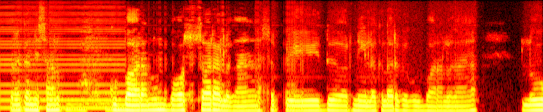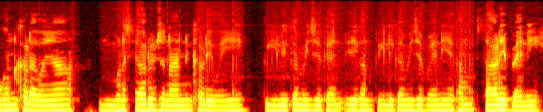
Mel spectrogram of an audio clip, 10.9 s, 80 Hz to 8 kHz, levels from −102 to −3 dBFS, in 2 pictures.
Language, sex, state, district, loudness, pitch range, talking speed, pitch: Hindi, male, Uttarakhand, Tehri Garhwal, -18 LUFS, 130-140 Hz, 160 wpm, 135 Hz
